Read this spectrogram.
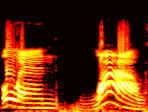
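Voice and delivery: loud, drawn-out wow; excited wow. Real, not acted. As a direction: stretch out the wow, delighted. Game pops up achievement.

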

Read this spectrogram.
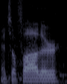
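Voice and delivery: loud, earnest pastor's prayer that opens strong and settles; heartfelt pulpit prayer, loud at the start; closing prayer. Acted. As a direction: pray over the congregation as you close the service.

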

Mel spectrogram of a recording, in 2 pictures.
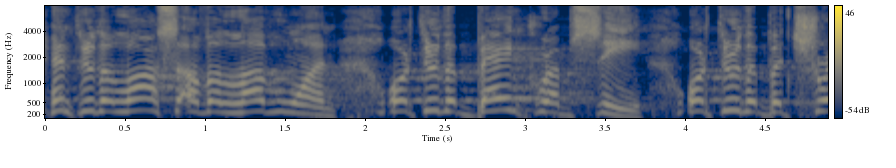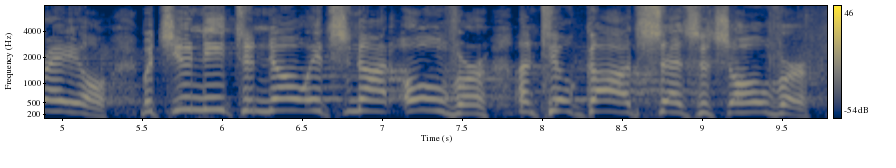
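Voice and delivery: high, ringing preacher's cry; fervent preaching. Acted. Pastor urging the hurting congregation, fervent preaching. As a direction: preach it out to lift the room. Preacher builds to full force.

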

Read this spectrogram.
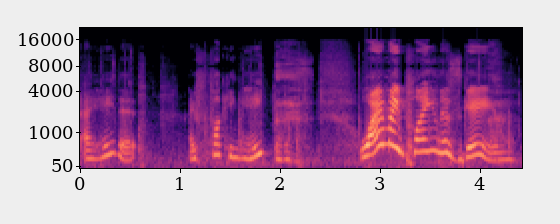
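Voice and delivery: normal talking voice

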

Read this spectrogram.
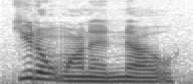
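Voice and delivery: ordinary delivery

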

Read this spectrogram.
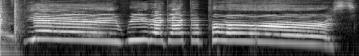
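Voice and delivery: slow, high, loud cheer; drawn-out happy cheer; excited cheer. Real, not acted. Celebrates Rita winning the auction.

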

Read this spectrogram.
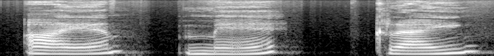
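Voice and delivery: usual speaking voice

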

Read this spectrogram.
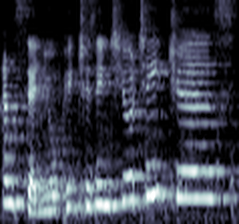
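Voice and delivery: bright cheery. Acted. Cheerful sign-off to children.

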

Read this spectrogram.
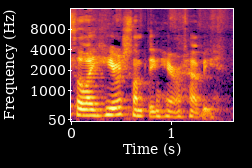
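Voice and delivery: usual speaking voice

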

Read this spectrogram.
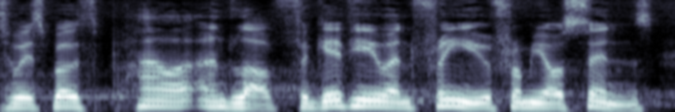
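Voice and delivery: ordinary talk, nothing marked

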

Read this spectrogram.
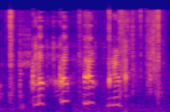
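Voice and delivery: high, silly popping noises; bloop sound effect. Pretend. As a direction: make cartoon blooping sounds. Imitating the gun's firing noise.

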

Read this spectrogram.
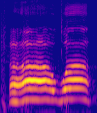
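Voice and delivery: loud, high yelp of shock; sudden shriek breaking into a stammer; startled scream. Real, not acted. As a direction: scream as if caught off guard. Startled by sudden game event.

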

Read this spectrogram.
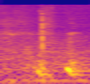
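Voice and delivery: quiet unvoiced laugh under the breath; a sly madman's chuckle; soft breathy chuckle. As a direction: private giggle at the dead. Mad narrator laughs mid-tale.

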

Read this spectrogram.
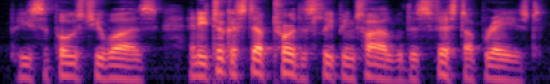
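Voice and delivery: usual speaking voice

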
